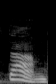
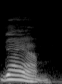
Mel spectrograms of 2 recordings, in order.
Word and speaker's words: Dahm: And the Luxembourg pronunciation is Dom, D-A-H-M. But once in a while say, well, there's Nick Dam. Or someone pronounce it Dam.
